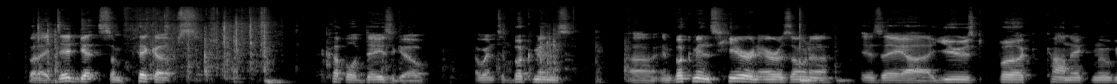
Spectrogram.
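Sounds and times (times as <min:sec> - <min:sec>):
speech: 0:00.3 - 0:02.2, 0:03.3 - 0:11.1
paper bag crinkling and rustling: 0:00.3 - 0:03.5.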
